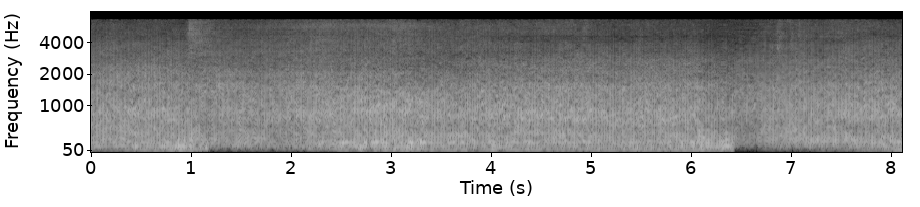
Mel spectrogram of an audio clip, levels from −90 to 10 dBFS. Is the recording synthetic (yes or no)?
yes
